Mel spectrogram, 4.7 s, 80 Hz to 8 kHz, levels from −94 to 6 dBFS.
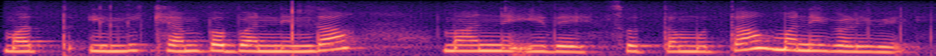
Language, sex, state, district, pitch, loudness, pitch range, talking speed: Kannada, female, Karnataka, Bidar, 270 Hz, -15 LUFS, 255-290 Hz, 115 wpm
